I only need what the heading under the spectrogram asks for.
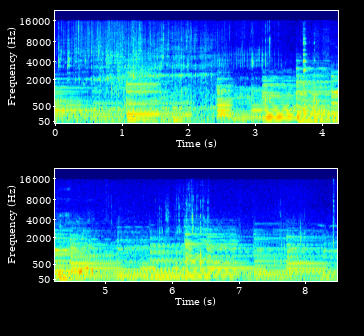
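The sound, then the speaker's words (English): Liquid pours steadily into a mug for several seconds, with a continuous gurgling, tonal quality that shifts in pitch as it fills. No one speaks. “Okay, get a mug in place. It's about to pour.”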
